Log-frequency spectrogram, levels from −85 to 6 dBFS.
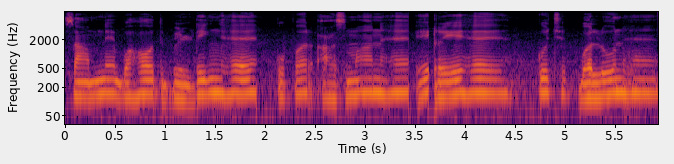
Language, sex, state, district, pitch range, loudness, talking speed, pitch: Hindi, male, Maharashtra, Pune, 130-150 Hz, -29 LUFS, 130 wpm, 145 Hz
